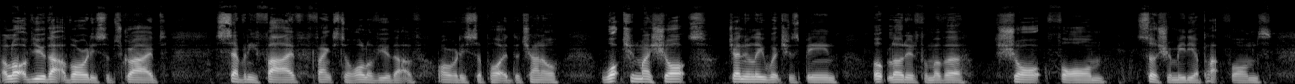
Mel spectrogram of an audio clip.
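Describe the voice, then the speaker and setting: A man with a Yorkshire accent at a moderate pace, fairly low in pitch, fairly even in intonation, in a dry, close sound with no echo. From England (Beverley, Yorkshire). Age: 20s. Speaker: vlogger and forex trader. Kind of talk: casual vlog monologue. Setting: outdoors on a walk in snow. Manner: unscripted, conversational.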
